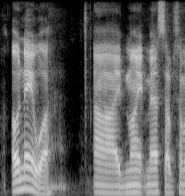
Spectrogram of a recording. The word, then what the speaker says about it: Onewa: uh when you oh sorry not wanua oneewa I might mess up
